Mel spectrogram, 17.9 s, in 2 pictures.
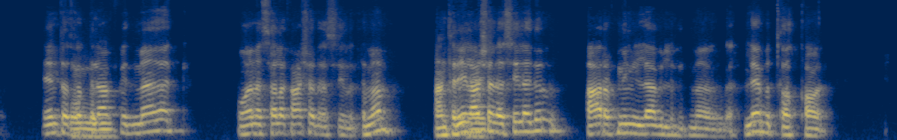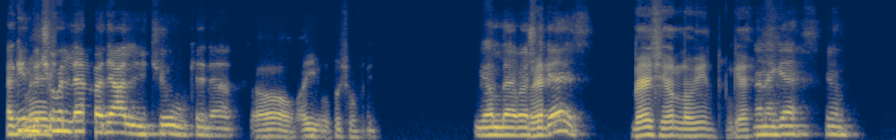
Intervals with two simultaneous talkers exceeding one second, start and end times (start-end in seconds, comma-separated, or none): none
